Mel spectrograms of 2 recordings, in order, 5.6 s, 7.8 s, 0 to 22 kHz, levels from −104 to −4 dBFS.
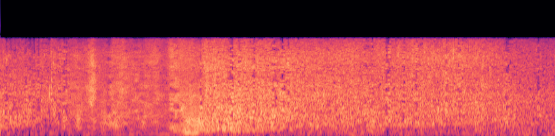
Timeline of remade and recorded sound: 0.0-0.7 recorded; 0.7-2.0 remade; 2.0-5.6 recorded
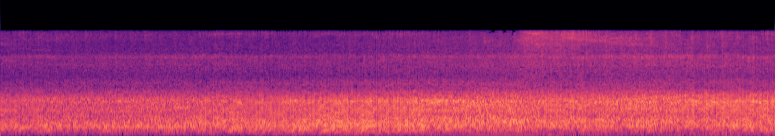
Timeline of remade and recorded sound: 0.0-0.4 remade; 0.4-2.0 recorded; 2.0-4.5 remade; 4.5-5.4 recorded; 5.4-6.0 remade; 6.0-6.8 recorded; 6.8-7.8 remade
